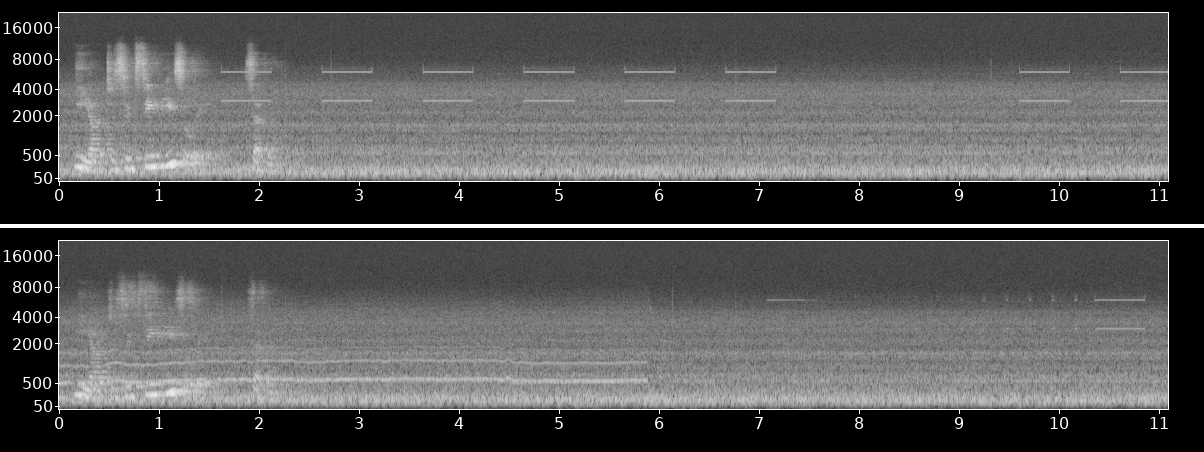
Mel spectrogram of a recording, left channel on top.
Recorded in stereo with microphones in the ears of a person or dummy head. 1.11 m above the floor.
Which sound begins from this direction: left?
A woman speaking, at 0.1 s.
